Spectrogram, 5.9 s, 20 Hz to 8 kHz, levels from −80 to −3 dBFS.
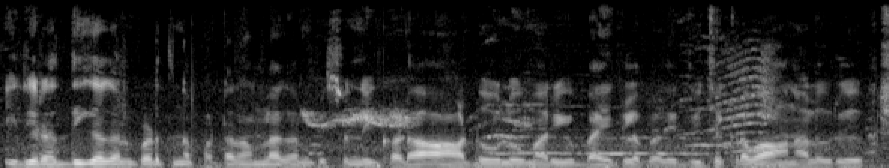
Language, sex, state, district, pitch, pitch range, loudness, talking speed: Telugu, male, Andhra Pradesh, Guntur, 110 Hz, 105-115 Hz, -23 LUFS, 120 wpm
